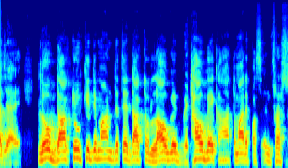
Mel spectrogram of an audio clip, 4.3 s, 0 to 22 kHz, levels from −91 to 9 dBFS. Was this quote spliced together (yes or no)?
no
